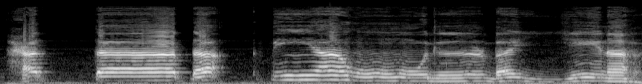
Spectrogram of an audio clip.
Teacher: جب وقف کریں گے تو اس تا کو ہا میں کنورٹ کر دیں گے، آدھا ہا پڑھا جائے گا، اور تا کے اوپر جو پیش ہے اس کو بھی سائلنٹ کر دیا جائے گا۔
